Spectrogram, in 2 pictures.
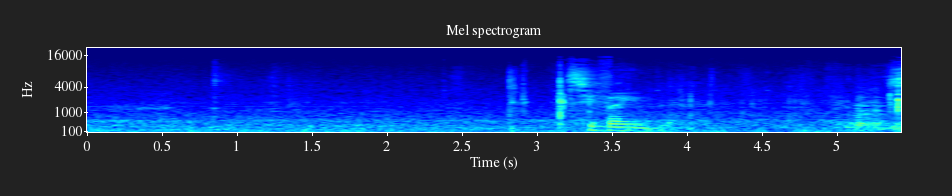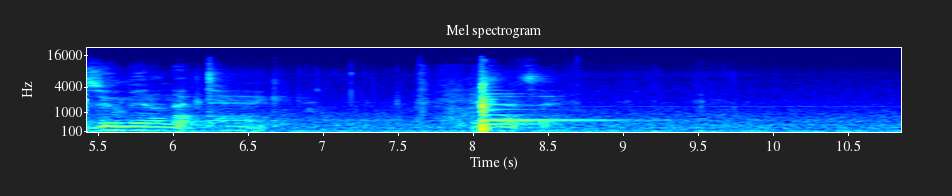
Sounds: inside a small room, Speech

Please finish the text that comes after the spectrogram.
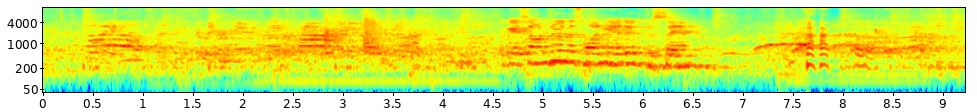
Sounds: Speech, Music

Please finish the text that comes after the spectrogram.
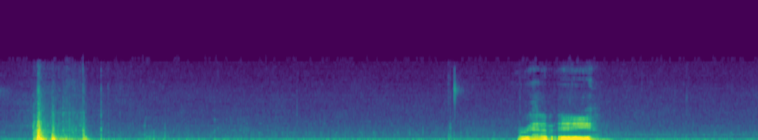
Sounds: Speech, inside a small room

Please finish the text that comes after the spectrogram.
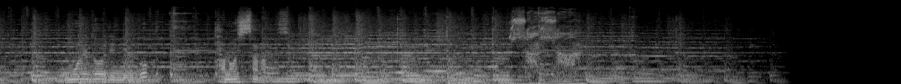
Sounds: Music, Speech

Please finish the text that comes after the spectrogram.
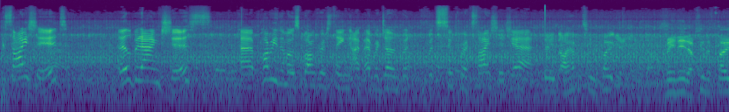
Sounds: Vehicle, Speech

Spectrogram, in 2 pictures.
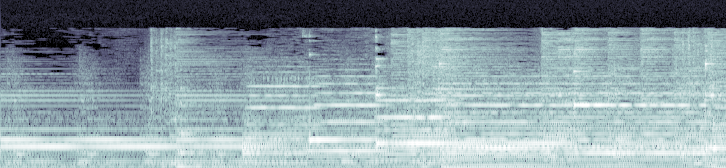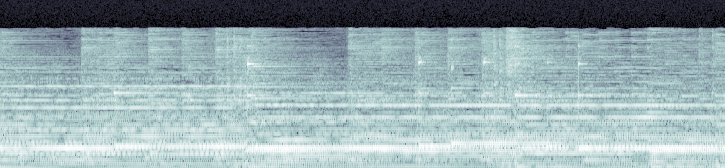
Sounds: Music

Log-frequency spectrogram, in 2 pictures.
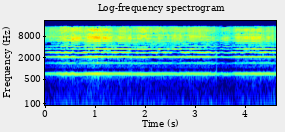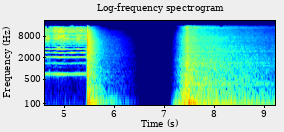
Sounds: mosquito buzzing

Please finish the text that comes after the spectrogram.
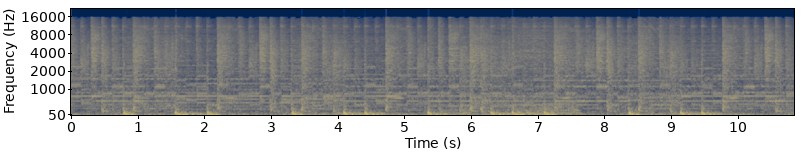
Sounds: Music

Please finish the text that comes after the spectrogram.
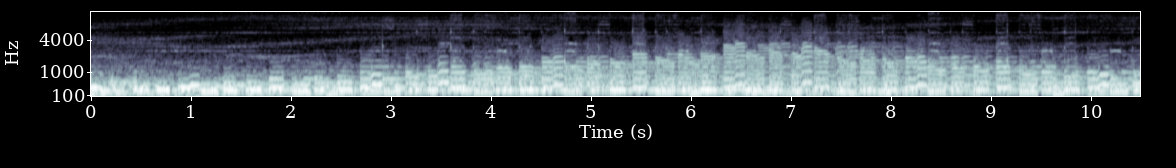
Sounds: Music

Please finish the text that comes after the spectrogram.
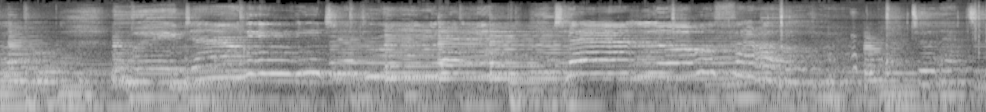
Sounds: Female singing, Music

